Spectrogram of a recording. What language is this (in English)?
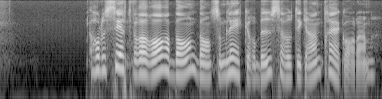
Swedish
